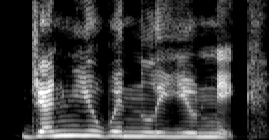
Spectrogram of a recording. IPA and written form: ˈʤɛnˈjuˌwaɪnli juˈnik (Genuinely unique)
